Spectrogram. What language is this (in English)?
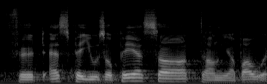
Swiss German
